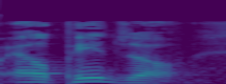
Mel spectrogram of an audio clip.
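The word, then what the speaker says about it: elpizo (ἐλπίζω): looks like that in the Greek, E-L-P-I-Z, long O, elpizo.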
